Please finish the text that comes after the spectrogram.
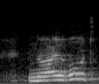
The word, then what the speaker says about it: Neuroth: Ja, wie neurotisch, aber ohne ich. Neuroth und dieser Mann verschönert Menschen durch plastische Chirurgie.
